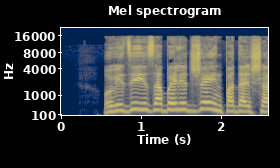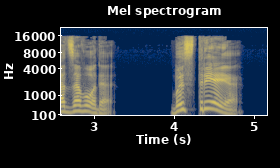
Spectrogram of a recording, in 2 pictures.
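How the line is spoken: Shouted. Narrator (Russian): Закричал он

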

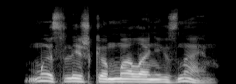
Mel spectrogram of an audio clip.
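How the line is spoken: Plain. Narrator (Russian): ответил я

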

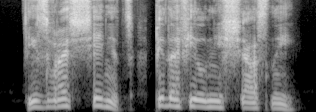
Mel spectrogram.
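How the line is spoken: Squealing. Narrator (Russian): повизгивали ее жирненькие губы

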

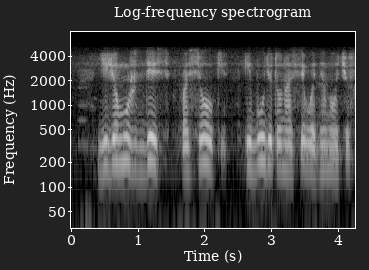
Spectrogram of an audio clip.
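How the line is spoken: Plain. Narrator (Russian): сказал Симеон

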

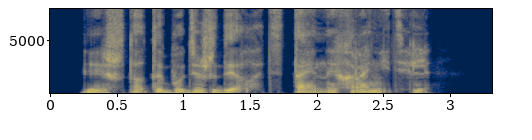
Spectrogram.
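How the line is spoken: Hoarse rasp. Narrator (Russian): прохрипел он

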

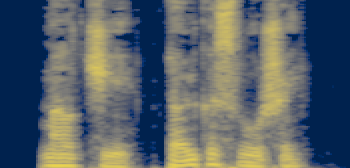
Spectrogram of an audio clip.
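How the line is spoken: Quiet. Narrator (Russian): тихо сказал

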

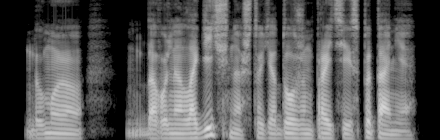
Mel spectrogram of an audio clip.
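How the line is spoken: Enchanted mutter. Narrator (Russian): зачарованно пробормотал я

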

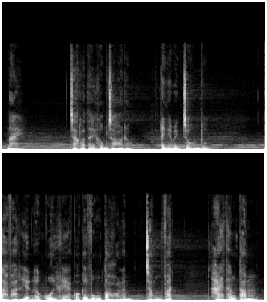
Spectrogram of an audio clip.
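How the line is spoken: Whisper. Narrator (Vietnamese): thì thầm

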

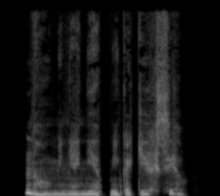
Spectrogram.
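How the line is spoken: Whisper. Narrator (Russian): прошептала я

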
